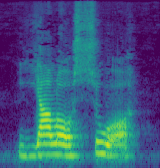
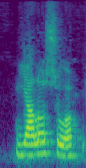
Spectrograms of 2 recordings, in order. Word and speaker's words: Jalosuo: Yeah, that was pretty bad. So you say it Jalosuo. – Jalosuo. So I have Jalosuo. Jalosuo. – Jalosuo.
